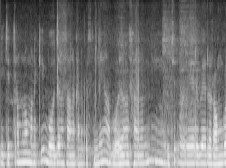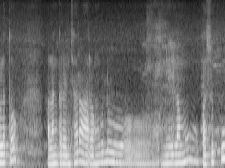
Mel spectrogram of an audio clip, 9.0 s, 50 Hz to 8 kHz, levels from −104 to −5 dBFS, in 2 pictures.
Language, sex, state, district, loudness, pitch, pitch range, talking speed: Telugu, male, Andhra Pradesh, Krishna, -18 LUFS, 150 Hz, 145-165 Hz, 100 wpm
